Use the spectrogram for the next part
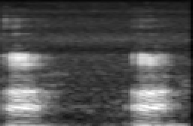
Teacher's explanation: मध्य स्वर या उदासीन स्वर, मतलब जीभ के बीच वाले हिस्से से आवाज आए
